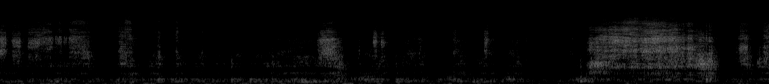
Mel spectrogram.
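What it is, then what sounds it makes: Scratch-art paper page. A wooden stylus scrapes across a black-coated scratch-art card page in a small spiral book, uncovering the colourful print beneath. Dry, bright rasping strokes come in short bursts and longer drags, with a sustained, louder scrape near the end.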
